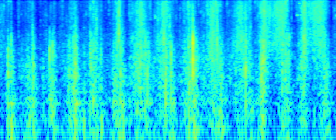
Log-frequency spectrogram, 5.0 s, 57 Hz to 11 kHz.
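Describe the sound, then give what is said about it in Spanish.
Horse hooves clip-clopping in a steady, even rhythm, with many quick hoofbeats repeating throughout and no talk over them. “El caballito de 7 colores le dijo, «Alexei, súbete a mi lomo». Entonces, el caballito abrió sus alas y se elevó al cielo.”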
